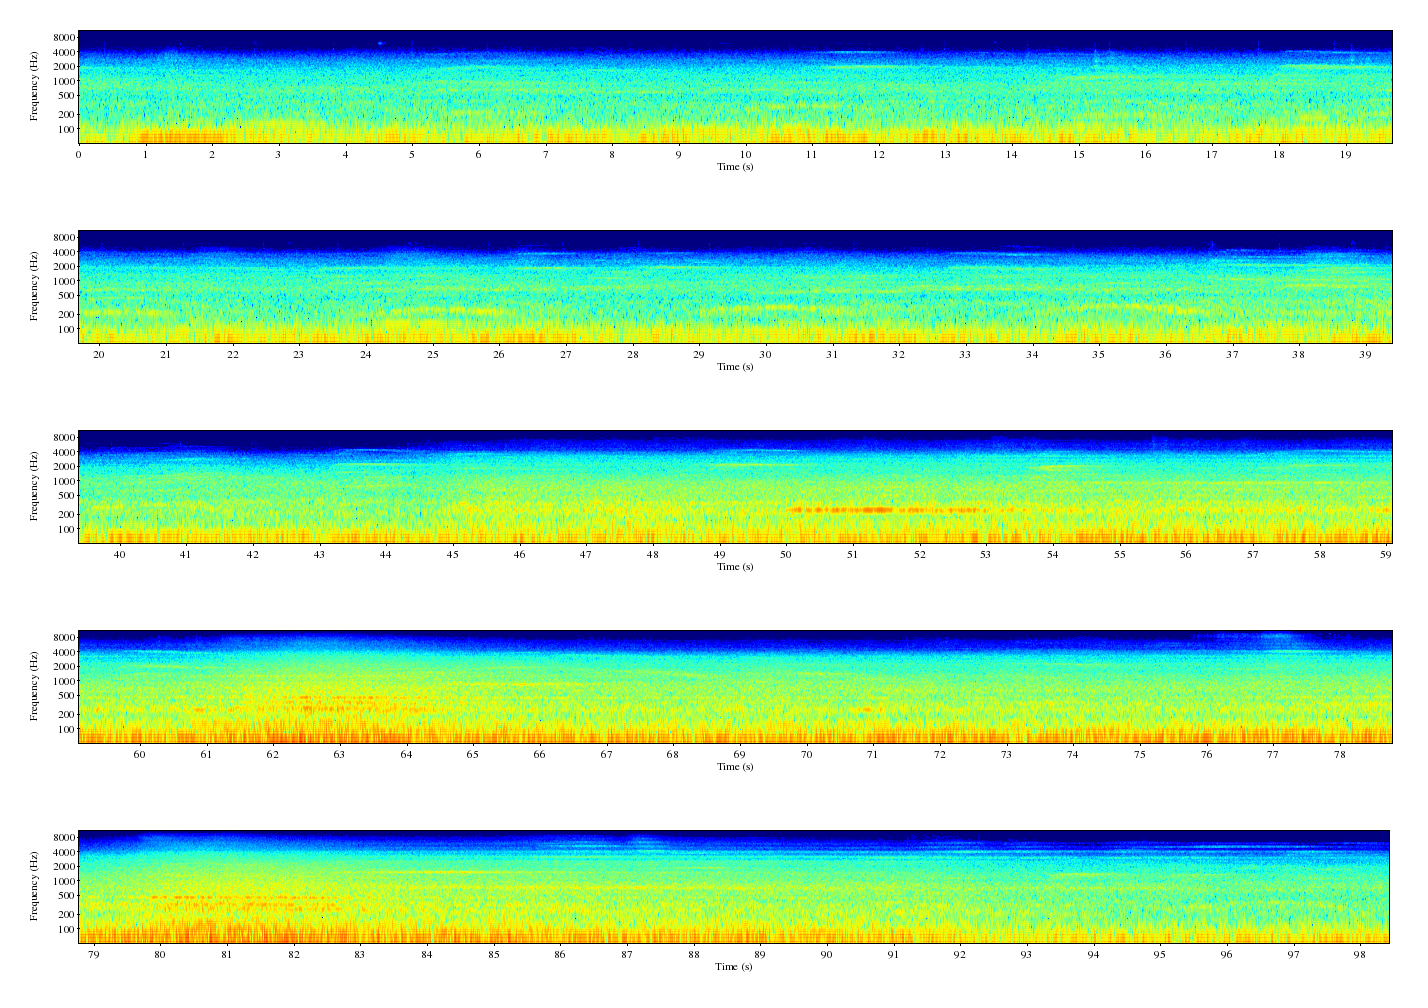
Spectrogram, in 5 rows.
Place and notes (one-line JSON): {"title": "berlin, littenstr. - diffuse sound field in courtyard 2011", "date": "2011-12-22 21:15:00", "description": "backyard revisited together with Peter Cusack. this is one of my seasonal favourite places. have to go there in spring too.\n(tech note: SD702, rode nt1a AB 60cm, mics pointing to the buildings)", "latitude": "52.52", "longitude": "13.41", "altitude": "41", "timezone": "Europe/Berlin"}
